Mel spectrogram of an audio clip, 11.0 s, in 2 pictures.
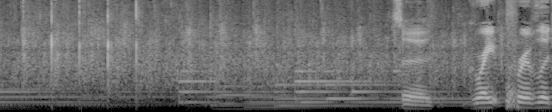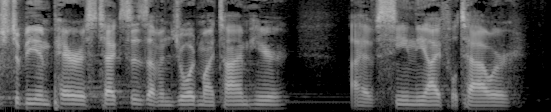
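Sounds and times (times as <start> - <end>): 
audience clapping hands: 0.0 - 6.0
speech: 4.0 - 10.8.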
